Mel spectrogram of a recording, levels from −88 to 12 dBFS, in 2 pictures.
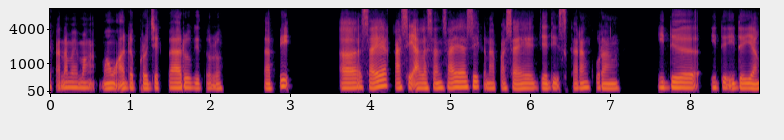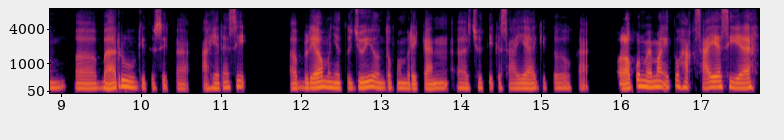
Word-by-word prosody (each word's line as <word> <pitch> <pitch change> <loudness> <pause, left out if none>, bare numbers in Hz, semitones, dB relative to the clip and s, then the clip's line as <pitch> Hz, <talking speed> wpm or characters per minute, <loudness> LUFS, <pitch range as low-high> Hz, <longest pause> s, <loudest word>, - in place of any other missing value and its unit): karena - - -2
memang 135 -2 -2
mau 125 +1 +1
ada 130 +1 0
proyek 120 +1 -2
baru 135 0 +2
gitu 125 0 -5
loh. - - -8 0.5
Tapi, 120 +9 -1 0.6
eee, 130 0 +3
saya 145 +6 +4
kasih 130 -4 +2
alasan 130 +1 +1
saya 145 +3 +3
sih 155 0 +1
kenapa 125 -3 -4
saya 120 +2 +1
jadi 130 0 -2
sekarang 130 +3 -2
kurang 120 -2 -2 0.5
ide 140 -1 +2 0.2
ide-ide 130 -2 -1
yang, 130 +3 +1 0.2
eee, 120 -1 0
baru 140 +5 +3
gitu 125 0 -8
sih - - -1
Kak, 115 -1 -5 0.2
akhirnya 125 +5 -1
sih, 160 +2 0 0.6
e - - -1
beliau 135 +2 +4
menyetujui 135 +1 +2
untuk 130 -1 -2
memberikan, 120 0 0 0.2
eee, 125 -1 -2
cuti 130 0 -5
ke - - -9
saya 125 0 0
gitu 125 - -12
loh, 65 -1 -4
Kak. - - -6 0.4
Walaupun 130 +9 +4
memang 155 +1 +4
itu 170 - -4
hak 140 -2 -1
saya 150 +5 +4
sih 145 -4 +2
ya, 135 - +7
130 Hz, 165 wpm, -25 LUFS, 125-140 Hz, 0.6 s, ya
